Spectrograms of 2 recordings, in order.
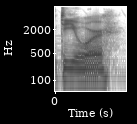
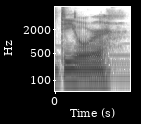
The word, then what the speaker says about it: Dior: mother of six children brenda knight is saying dior i was gonna say i don't think i've ever tried pronouncing that out loud we've heard anybody say it before so that's good to know so keep in mind it's dior i think i think he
